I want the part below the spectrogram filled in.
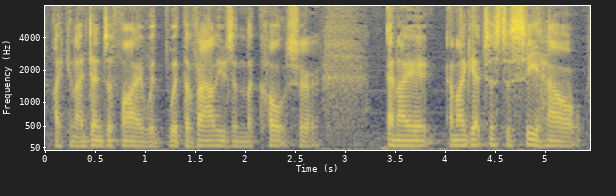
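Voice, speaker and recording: A Swiss-born man in his thirties, a guest coach on a radio interview, speaking in a soft, reflective way and often repeating words as he gathers his thoughts. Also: low voice. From Switzerland.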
